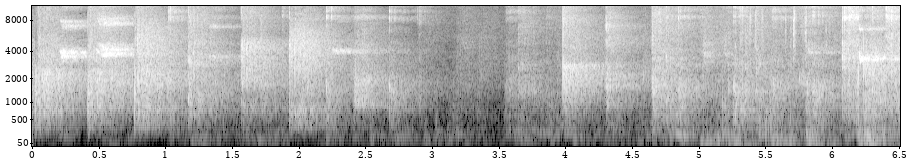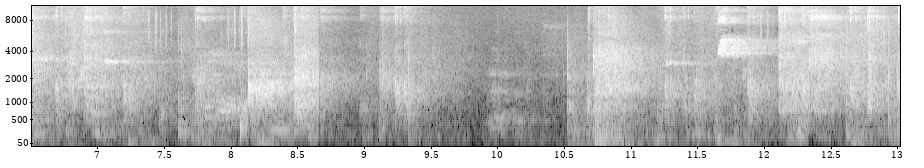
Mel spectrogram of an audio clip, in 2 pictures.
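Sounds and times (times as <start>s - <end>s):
table tennis ball hits: 3.6s - 9.5s, 10.6s - 13.0s.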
